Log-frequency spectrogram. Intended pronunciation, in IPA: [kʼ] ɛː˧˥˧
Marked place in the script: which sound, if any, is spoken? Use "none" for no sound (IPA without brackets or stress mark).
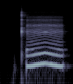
kʼ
